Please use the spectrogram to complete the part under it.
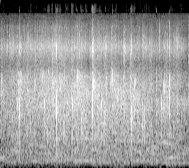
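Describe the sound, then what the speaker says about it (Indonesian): An audience in a church gathering applauds steadily, with dense, moderately loud clapping that continues throughout. "Kita beri aplaus dulu."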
